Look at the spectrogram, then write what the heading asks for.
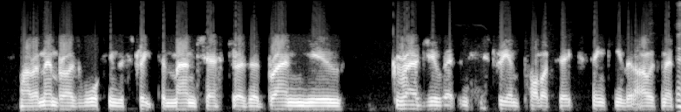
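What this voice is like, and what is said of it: Welsh accent. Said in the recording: “my, my lovely accent, I'm from the Northern Hemisphere. I'm actually from Wales originally.”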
